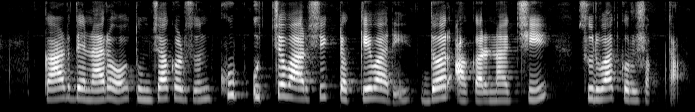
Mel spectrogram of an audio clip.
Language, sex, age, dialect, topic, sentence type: Marathi, female, 18-24, Southern Konkan, banking, statement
